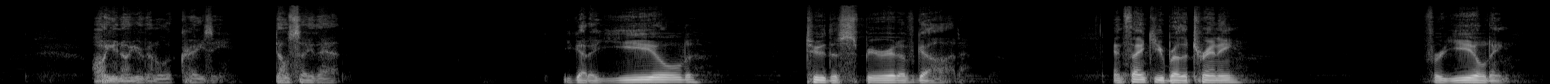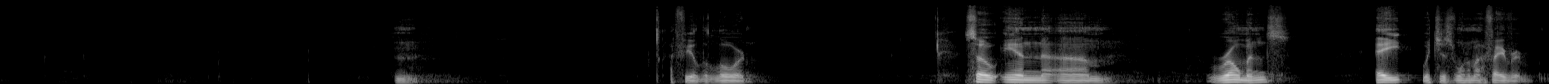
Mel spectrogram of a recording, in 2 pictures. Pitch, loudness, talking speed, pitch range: 95 Hz, -24 LUFS, 85 wpm, 90-105 Hz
